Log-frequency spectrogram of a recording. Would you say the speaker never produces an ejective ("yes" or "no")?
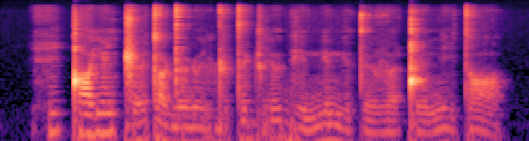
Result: yes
